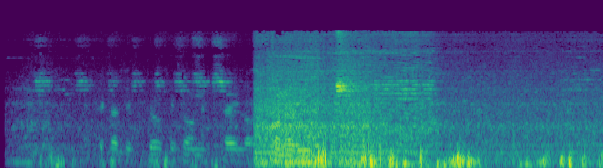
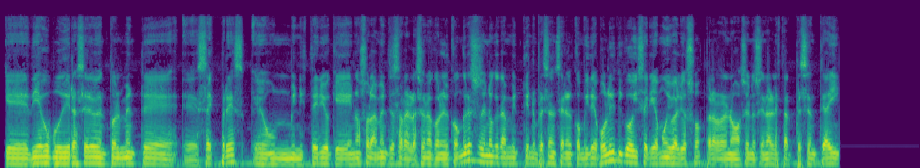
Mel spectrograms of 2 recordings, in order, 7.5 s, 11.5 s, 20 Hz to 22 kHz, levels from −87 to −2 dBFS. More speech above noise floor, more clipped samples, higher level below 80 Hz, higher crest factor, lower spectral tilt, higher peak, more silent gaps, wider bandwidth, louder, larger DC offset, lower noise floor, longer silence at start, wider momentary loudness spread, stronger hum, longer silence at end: second, 25 dB vs 69 dB; neither; first, -30 dBFS vs -40 dBFS; first, 20 dB vs 14 dB; about the same, -5.5 dB/octave vs -6.5 dB/octave; about the same, 0 dBFS vs 0 dBFS; neither; second, 11.5 kHz vs 16 kHz; second, -18 LUFS vs -15 LUFS; neither; second, -44 dBFS vs -83 dBFS; first, 0.45 s vs 0.05 s; first, 24 LU vs 6 LU; neither; second, 0 s vs 1 s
